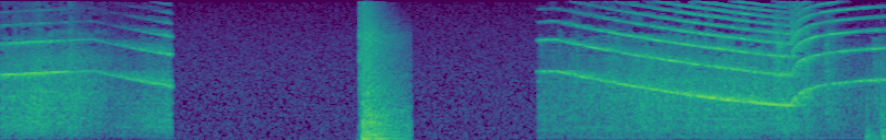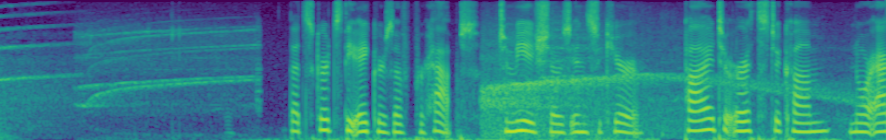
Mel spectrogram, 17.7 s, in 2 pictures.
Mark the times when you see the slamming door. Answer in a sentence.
You can hear the slamming door from 3.5 to 4.1 s, from 8.7 to 9.1 s and from 13.2 to 13.7 s.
